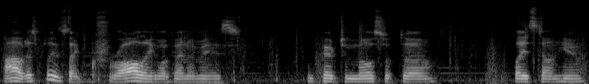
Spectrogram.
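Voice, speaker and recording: A man's voice: medium pitch, level tone, unhurried, dark tone, slight background noise. A man giving casual, rambling live commentary on a video game, thinking aloud in a self-deprecating way. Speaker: game streamer.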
